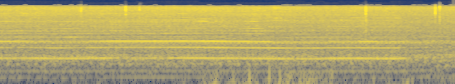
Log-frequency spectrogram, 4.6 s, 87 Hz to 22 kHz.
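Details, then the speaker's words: Toyota 3MZ-FE V6 (Camry/Solara) at idle: steady high alternator whine that disappears when the alternator plug is disconnected, arcing visible at the plug; failing alternator, to be replaced. "guys. You hear that whining noise?"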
